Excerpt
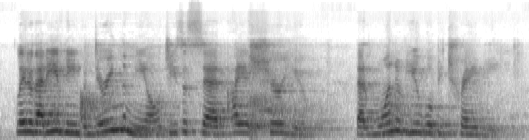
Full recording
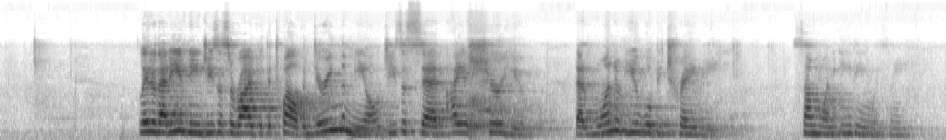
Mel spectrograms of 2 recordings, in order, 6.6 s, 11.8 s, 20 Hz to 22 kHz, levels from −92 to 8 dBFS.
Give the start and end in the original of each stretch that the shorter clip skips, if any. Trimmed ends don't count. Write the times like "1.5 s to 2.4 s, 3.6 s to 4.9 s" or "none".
2.5 s to 3.7 s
